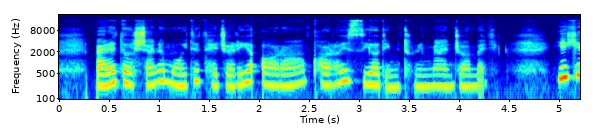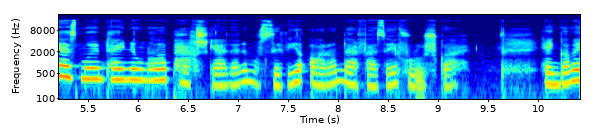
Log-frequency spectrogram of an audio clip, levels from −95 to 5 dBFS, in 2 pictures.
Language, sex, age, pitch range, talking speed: Persian, female, 10-29, 230-290 Hz, 125 wpm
